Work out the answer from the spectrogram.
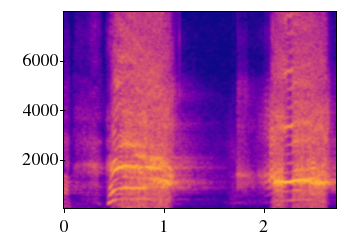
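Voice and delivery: acted scream of a mother pushing; high, loud birthing cry; straining labour scream. Mother pushing in childbirth, loud mock scream. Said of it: "힘 주셨겠니?".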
